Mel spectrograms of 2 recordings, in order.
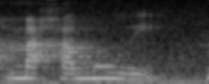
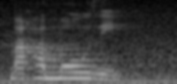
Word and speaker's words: Mahmoudi: Mahamudi. Mahamudi. ¿Cómo se escribe? Es M-A-H-M-O-U-D-I.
